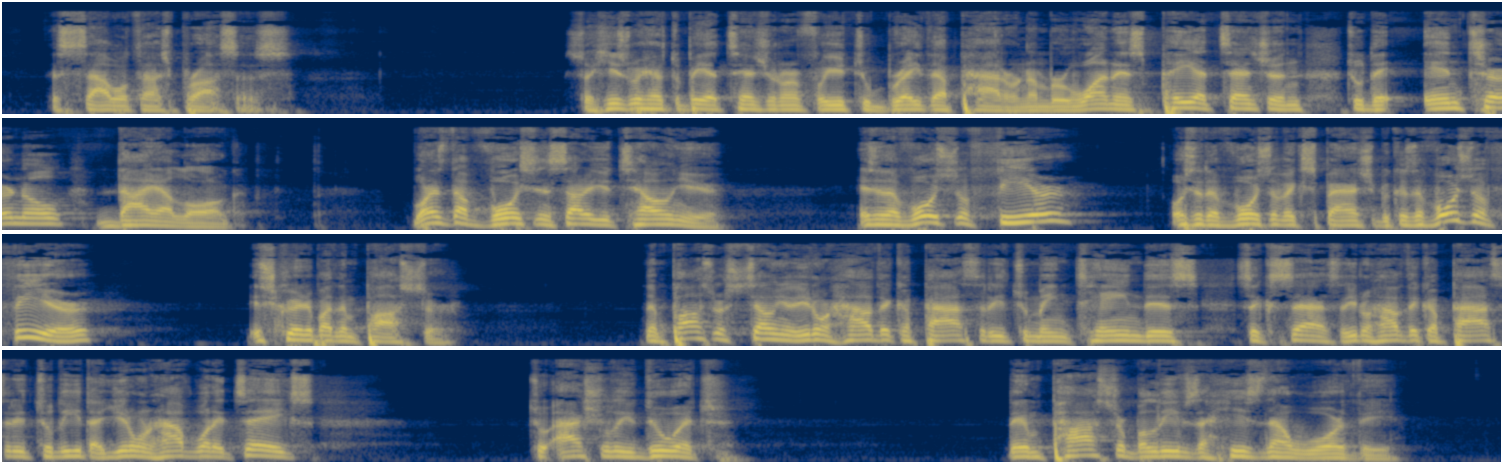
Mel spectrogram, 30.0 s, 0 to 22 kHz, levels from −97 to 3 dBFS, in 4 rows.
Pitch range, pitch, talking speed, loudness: 115-150 Hz, 135 Hz, 200 wpm, -18 LUFS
